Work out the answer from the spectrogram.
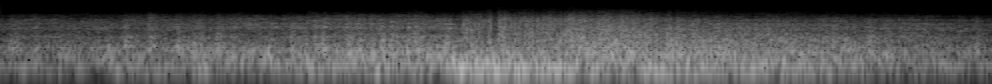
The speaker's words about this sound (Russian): печка, стоящая во дворе, взрывается.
